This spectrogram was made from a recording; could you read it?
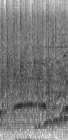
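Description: An audience applauds loudly and steadily, many hands clapping in a dense, continuous wash with a faint tonal whistle or hum running through it.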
